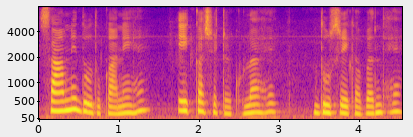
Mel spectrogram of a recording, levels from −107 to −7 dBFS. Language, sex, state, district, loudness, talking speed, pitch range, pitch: Hindi, female, Maharashtra, Washim, -16 LUFS, 170 wpm, 185-240 Hz, 210 Hz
